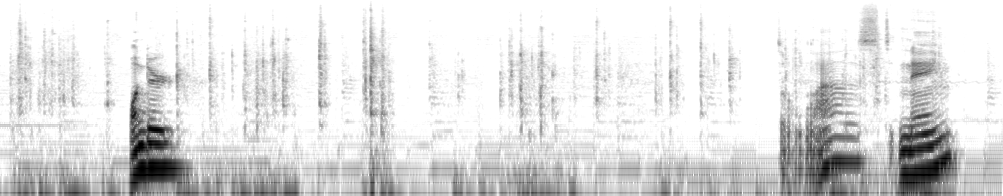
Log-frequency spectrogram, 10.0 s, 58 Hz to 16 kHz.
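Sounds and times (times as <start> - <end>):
typing on computer keyboard: 0.0 - 4.0, 4.6 - 9.5
soft background music: 0.0 - 10.0.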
